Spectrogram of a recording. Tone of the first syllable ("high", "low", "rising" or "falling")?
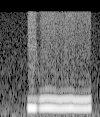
high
